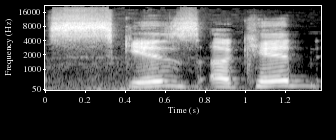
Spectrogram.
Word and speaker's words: Skizakid: The ETC player name is pronounced Skizakid, if I recall.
